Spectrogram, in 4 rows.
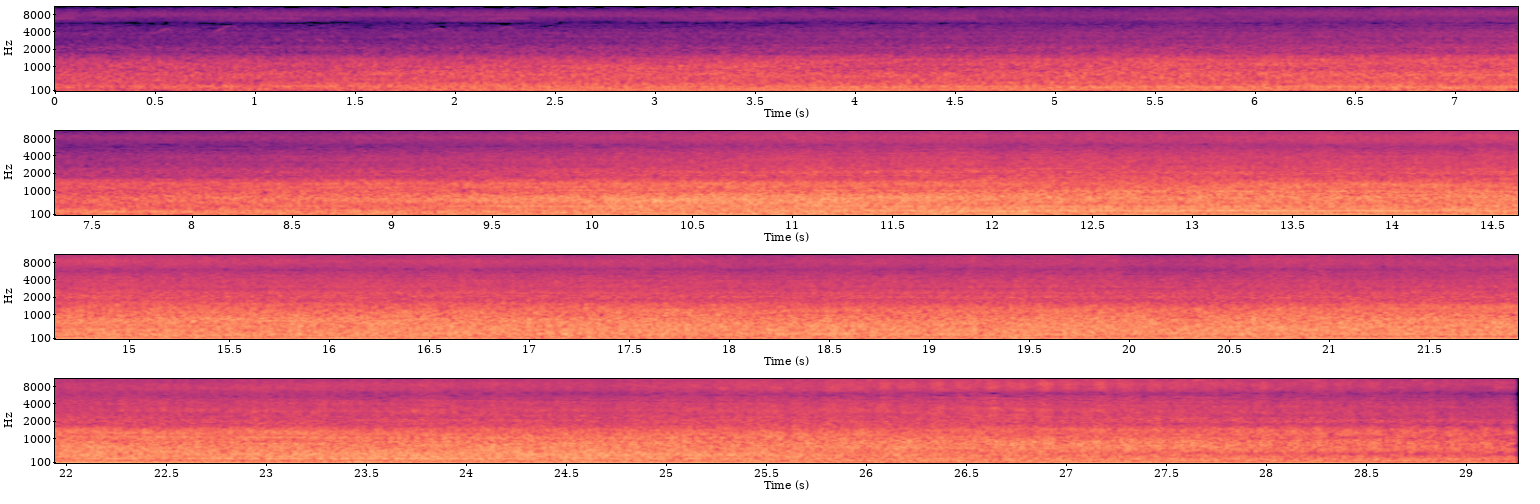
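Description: A passenger train passes on a steep climb: an EF65 electric locomotive leading five 12-series coaches, with a C61 steam locomotive at the rear. A steady low hum and wheel-on-rail rumble build as it approaches, stay loud while the locomotive and coaches go by, and ease off near the end.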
